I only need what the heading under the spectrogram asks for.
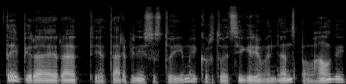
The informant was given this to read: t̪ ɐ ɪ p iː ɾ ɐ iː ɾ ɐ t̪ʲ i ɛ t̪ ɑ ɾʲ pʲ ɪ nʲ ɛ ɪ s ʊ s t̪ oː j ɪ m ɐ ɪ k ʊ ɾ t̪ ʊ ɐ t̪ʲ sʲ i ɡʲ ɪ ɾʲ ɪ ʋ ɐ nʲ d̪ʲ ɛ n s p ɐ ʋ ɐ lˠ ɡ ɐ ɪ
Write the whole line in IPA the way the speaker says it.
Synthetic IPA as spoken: t̪ ɐ ɪ p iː ɾ ɐ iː ɾ ɐ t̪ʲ i ɛ t̪ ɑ ɾʲ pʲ ɪ nʲ ɛ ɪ s ʊ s t̪ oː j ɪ m ɐ ɪ k ʊ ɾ t̪ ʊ ɐ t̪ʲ sʲ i ɡʲ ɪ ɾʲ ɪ ʋ ɐ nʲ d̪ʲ ɛ n s p ɐ ʋ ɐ lˠ ɡ ɐ ɪ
